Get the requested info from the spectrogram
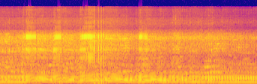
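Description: TVS Apache stunt motorcycle engine revved in several quick blips, its pitch rising and falling repeatedly for about two and a half seconds, then dropping back to a steady idle.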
